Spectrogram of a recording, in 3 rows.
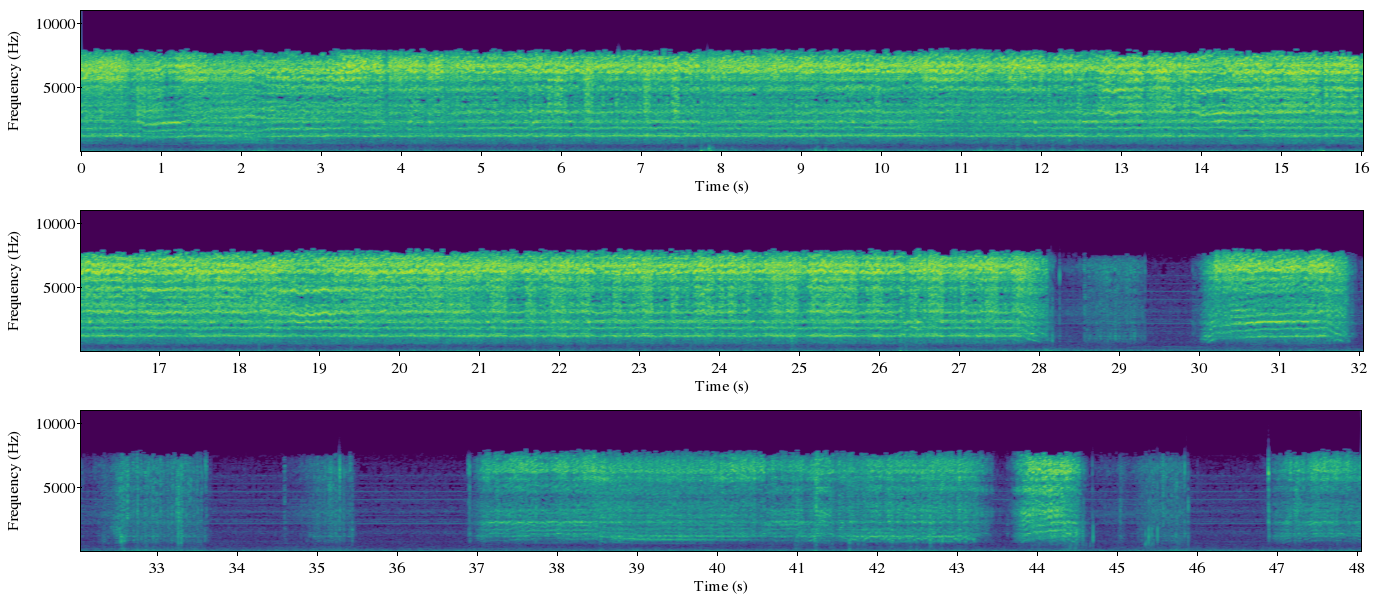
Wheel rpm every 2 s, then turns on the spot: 160, 160, 160, 160, 160, 160, 160, 160, 160, 160, 160, 160, 160, 130, 30, 110, 20, 10, 40, 80, 70, 60, 20, 40.
32-36 44-46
